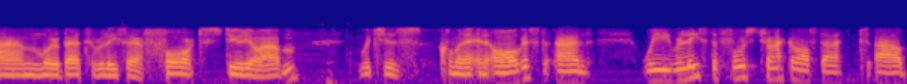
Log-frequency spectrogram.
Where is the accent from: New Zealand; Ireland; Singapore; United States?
Ireland; Dublin, Leinster; moved away as an adult; now in Australia; I came over here from Ireland, originally from Dublin. I came over here 22 years ago for a one-year working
